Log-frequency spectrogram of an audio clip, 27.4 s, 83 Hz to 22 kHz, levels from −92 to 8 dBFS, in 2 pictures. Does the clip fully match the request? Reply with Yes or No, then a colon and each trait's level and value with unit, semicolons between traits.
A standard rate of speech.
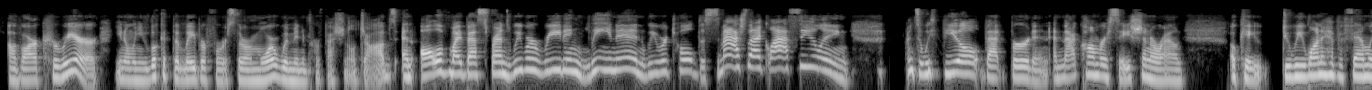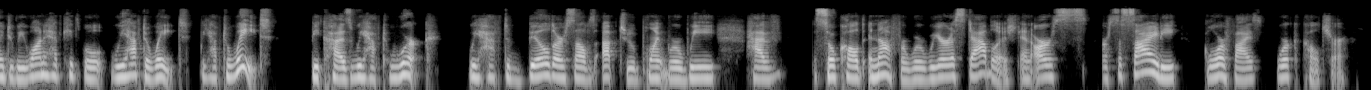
No: fast, 225 wpm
